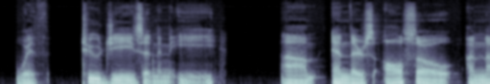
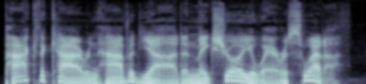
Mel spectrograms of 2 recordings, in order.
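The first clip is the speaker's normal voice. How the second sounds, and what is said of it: Cliché Massachusetts accent. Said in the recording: “that is a Massachusetts accent ... it is the let's just say the cliche Massachusetts accent”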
